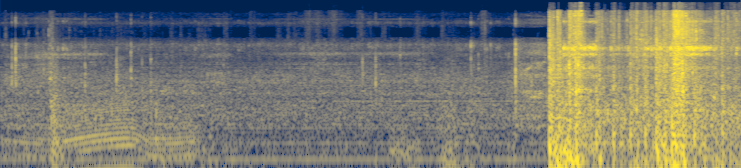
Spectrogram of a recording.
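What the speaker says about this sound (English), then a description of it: "he had an automatic gun, I suppose" Rapid automatic gunfire bursts out in a video game near the end, loud and dense after a stretch of steady engine-like background hum, with no talking over it.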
